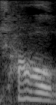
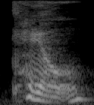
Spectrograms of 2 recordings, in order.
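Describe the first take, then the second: First: The name begins with a ch sound. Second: The name begins with a k sound. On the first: The speaker calls it wrong. "I always want to say Chal because that's how it's like spelled" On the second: The speaker calls it right. "but it's Kale. K-all"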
